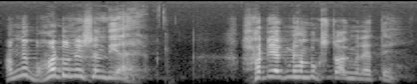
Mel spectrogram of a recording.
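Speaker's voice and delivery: high-pitched, puffed-up bragging; boastful ego. Acted. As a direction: play someone showing off good deeds. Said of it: "अहंकार".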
